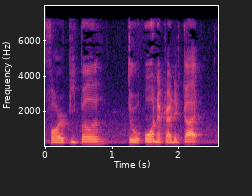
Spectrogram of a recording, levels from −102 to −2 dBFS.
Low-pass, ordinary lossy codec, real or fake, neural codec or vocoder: 7.2 kHz; MP3, 48 kbps; real; none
